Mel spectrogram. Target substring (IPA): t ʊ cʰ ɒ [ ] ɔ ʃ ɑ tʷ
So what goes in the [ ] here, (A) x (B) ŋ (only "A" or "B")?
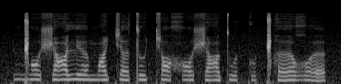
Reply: A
